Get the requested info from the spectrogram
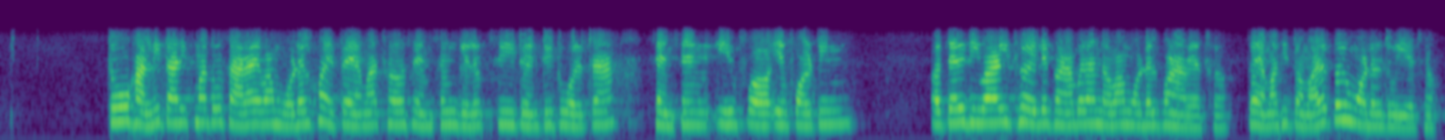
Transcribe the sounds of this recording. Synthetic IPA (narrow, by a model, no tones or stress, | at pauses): t̪oɦalnit̪aɾikʰmãt̪̬osaɾaeʋamɔɽəlɦɔjt̪oemãt͡ʃʰəsɛmsəŋɡɡɛləksiʈʋeɳʈiʈuəlʈɾãsɛmsɛ̃ŋɡefefɔɾʈin | ət̪jaɾed̪iʋaɭit͡ʃʰeeʈleɡʱəɽ̃ãbəd̪ʱanəʋamɔɽəlpəɳaʋjat͡ʃʰet̪oemãt̪ʰit̪əmaɾekəjũmɔɽəld͡ʒoijet͡ʃʰe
